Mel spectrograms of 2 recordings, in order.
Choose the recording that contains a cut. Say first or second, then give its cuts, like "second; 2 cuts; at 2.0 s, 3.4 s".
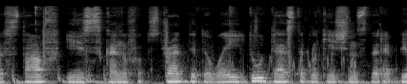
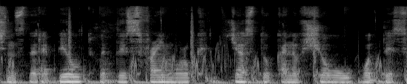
first; 1 cut; at 2.4 s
